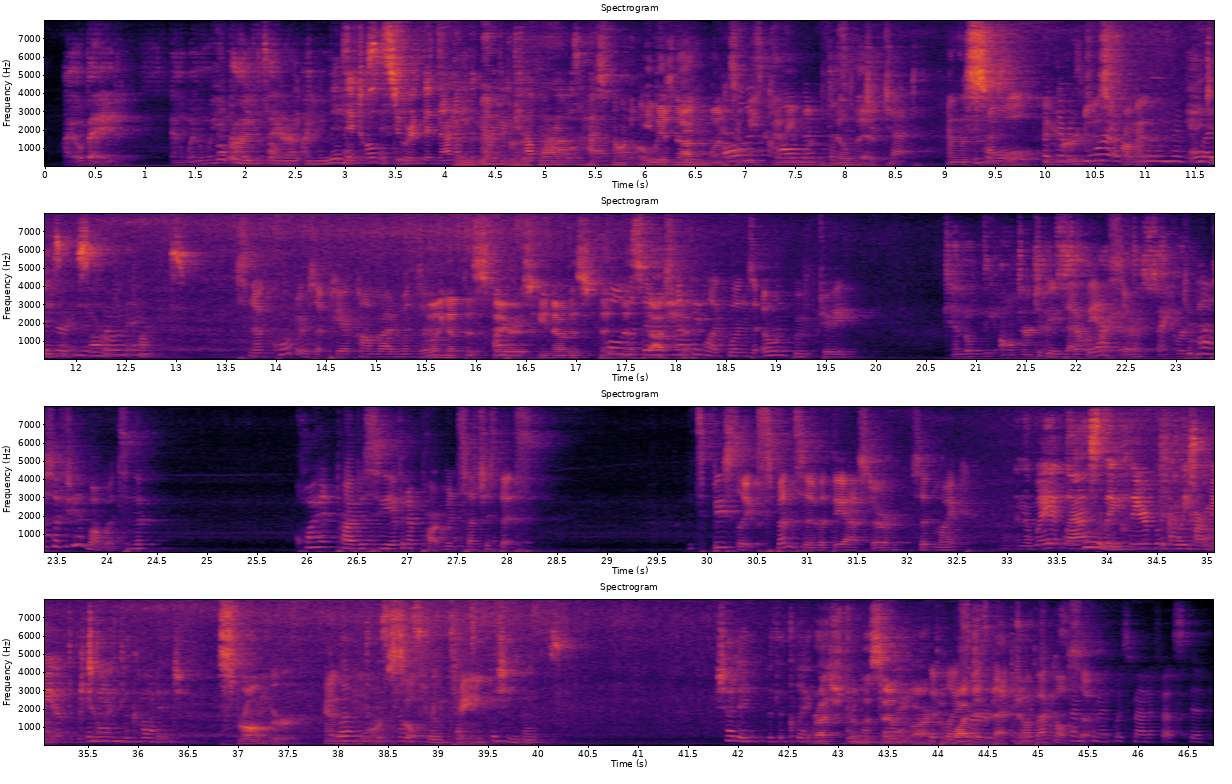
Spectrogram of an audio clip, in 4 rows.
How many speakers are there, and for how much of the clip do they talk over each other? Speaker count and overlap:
eight, about 44%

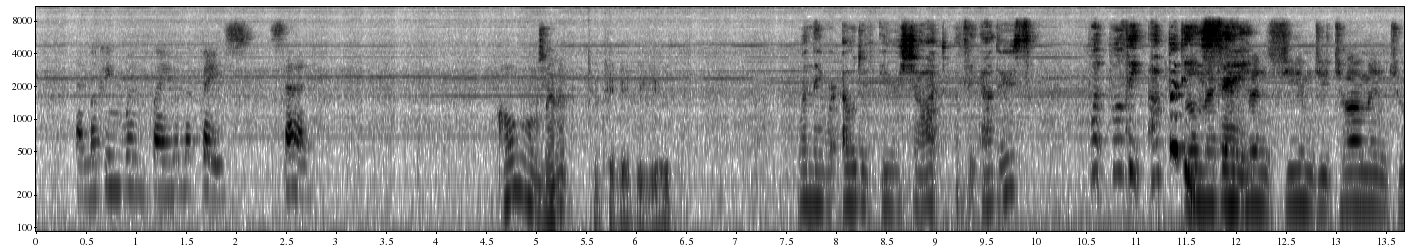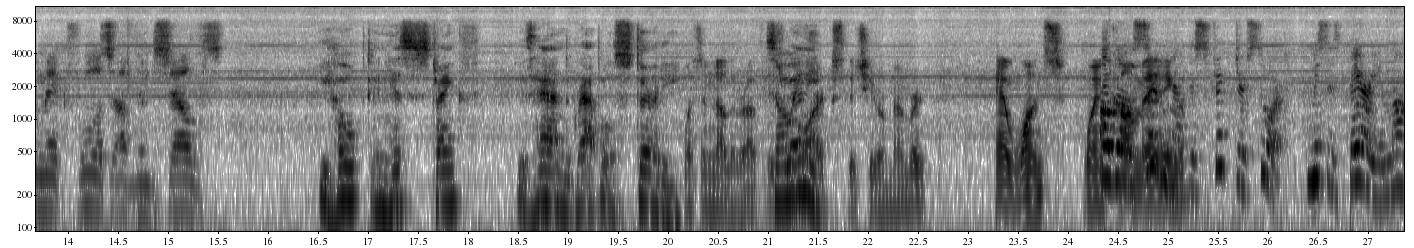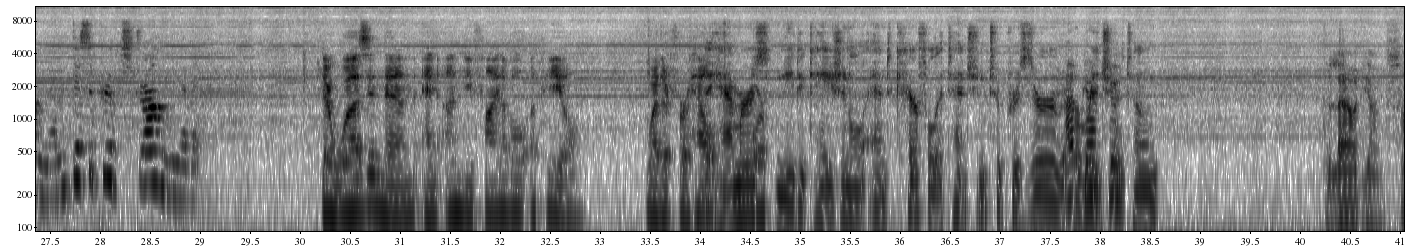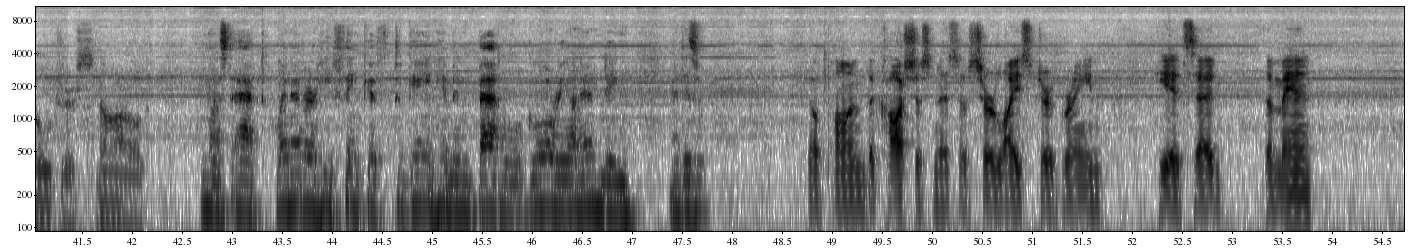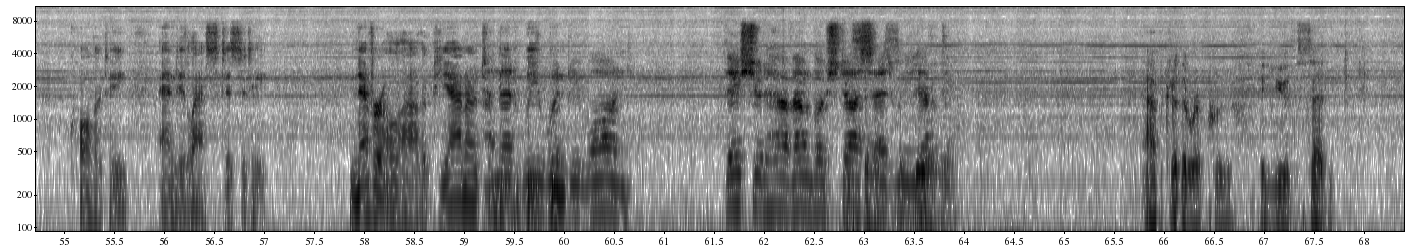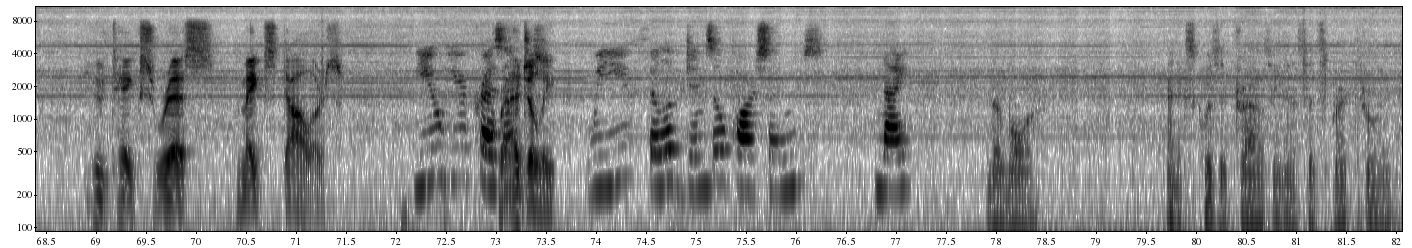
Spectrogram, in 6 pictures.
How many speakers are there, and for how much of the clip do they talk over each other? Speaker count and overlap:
nine, about 11%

